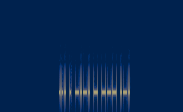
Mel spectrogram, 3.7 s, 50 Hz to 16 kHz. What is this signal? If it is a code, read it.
Morse code, heard as a keyed tone, about 44 wpm, 700 Hz. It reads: SECTOR
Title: Top 1751-2000 Words 45wpm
